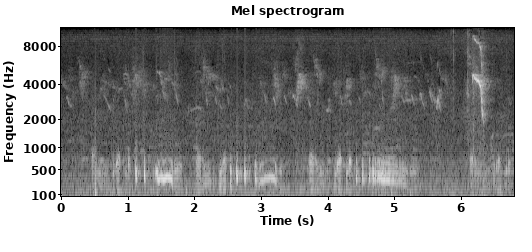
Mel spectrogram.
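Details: Male red-bordered wild pigeon performing in Bangladesh: a series of low rolling coos, with a sharp high squeak near the end and steady small-bird chirping behind.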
